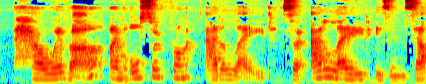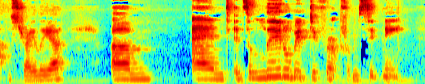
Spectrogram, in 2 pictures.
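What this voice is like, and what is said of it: Mild Australian accent. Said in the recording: “the Australian accent. Now, my accent is a little bit mild”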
